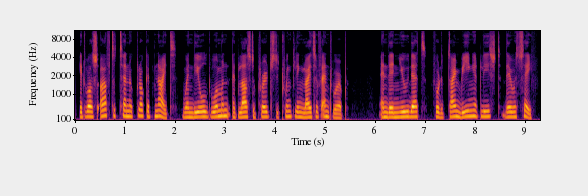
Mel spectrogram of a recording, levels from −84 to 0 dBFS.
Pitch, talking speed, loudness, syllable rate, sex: 185 Hz, 205 wpm, -18 LUFS, 4.9 syllables/s, female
